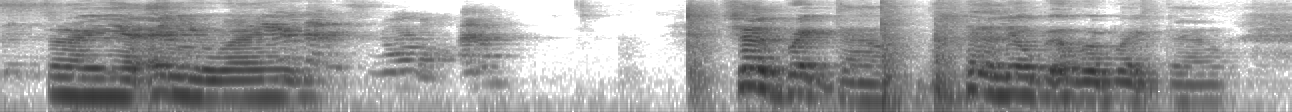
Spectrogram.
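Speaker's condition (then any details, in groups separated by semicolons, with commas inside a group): No condition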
